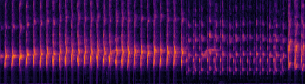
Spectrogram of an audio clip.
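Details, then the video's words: Long trilling lovebird song: fast, sustained chatter of high rasping notes in a tight, steady series, shifting partway through into lower, looser and more varied twittering before a final burst. "Cara Cepat Memanggil Love Bird Agar Ngekek Panjang"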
